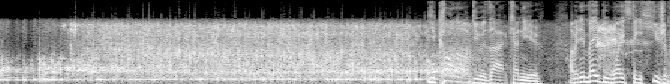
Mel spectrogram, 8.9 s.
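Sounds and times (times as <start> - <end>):
toilet flushing: 0.0 - 7.2
speech: 5.8 - 8.9.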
